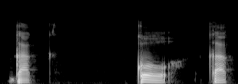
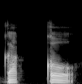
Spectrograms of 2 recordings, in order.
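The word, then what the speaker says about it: 学校: বর্ণটা ধরবে মূল বর্ণটাকে ধরবে তাহলে এটা আমরা উচ্চারণ করব গা ক কাক এটা যদি বড় থাকতো বড় ছু থাকতো তাহলে এটা উচ্চারিত হতো।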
